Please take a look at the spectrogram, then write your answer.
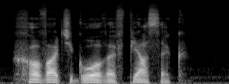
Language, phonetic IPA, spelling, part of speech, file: Polish, [ˈxɔvad͡ʑ ˈɡwɔvɛ ˈf‿pʲjasɛk], chować głowę w piasek, phrase, Pl-chować głowę w piasek.ogg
